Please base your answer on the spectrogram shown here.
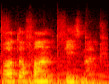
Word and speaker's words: Otto von Bismarck: son 3 marc ojo la uve se pronuncia como efe y normalmente en castellano se dice autobomba es marc pero para producirlo correctamente en alemán otto von bismarck otra vez austria tiene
